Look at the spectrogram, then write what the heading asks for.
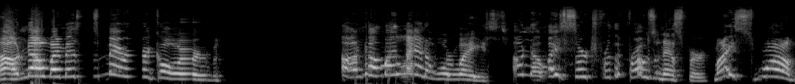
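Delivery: high, froggy, puppet-like frog voice. Taking a turn during a card game and speaking: Kermit the Frog voice. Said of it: "you turned into Kermit as you went there".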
